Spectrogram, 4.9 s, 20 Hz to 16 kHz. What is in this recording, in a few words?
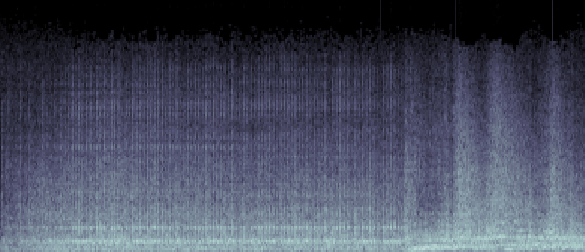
start, Ferrari; F1; FSR 2010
